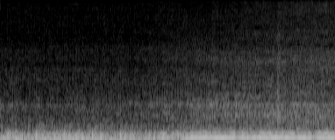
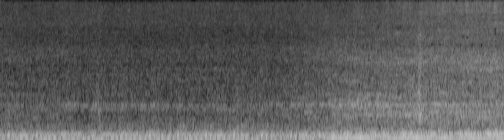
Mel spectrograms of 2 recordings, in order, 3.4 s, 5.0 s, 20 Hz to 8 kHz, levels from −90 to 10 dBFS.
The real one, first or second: second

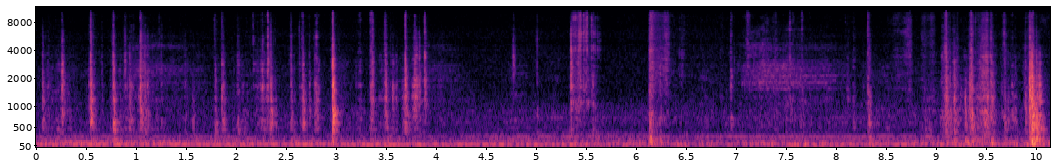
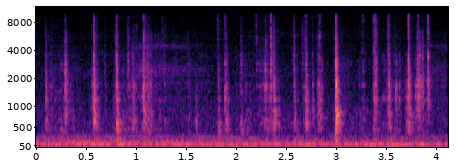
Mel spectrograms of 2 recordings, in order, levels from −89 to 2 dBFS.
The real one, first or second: second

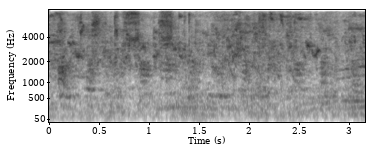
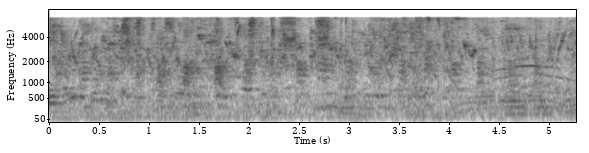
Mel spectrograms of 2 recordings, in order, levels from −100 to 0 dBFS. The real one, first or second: second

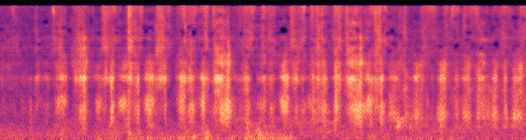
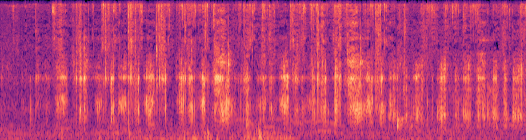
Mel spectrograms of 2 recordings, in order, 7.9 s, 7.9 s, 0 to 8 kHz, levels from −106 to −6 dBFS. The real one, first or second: second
